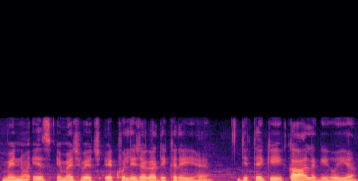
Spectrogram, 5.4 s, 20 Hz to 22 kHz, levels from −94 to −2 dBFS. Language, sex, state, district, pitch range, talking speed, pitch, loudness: Punjabi, male, Punjab, Kapurthala, 155-175 Hz, 180 wpm, 165 Hz, -17 LUFS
